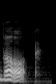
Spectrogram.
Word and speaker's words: balk: Balk, pronounced bulk.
